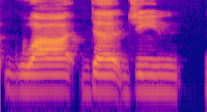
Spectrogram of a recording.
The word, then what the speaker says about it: Guadagnino: Okay, so this movie it's directed by Luca Gakadaka. I don't know how to say their name. Luca Guadagnino.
